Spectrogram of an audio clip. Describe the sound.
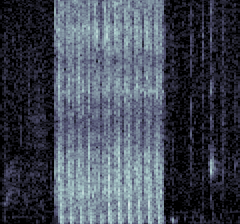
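An AK rifle fires in a video game: a rapid automatic burst of many evenly spaced, punchy shots lasting about a second. A faint click follows in the quiet afterward.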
